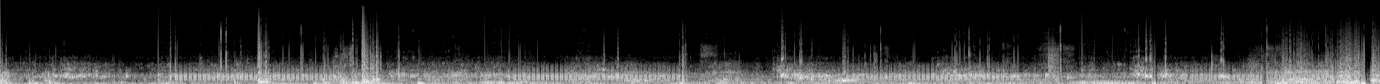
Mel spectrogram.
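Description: Muffled underwater sound through a camera housing: water sloshing and gurgling over a steady low hum, with scattered sharp clicks and knocks.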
